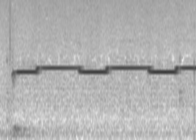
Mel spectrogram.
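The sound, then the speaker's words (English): An electronic alarm goes off in a radio studio. It gives a faint, shrill, high-pitched tone that sounds almost continuously and swells and dips in regular pulses. “it might have something to do with that alarm that's going off. Let's see if that alarm is still sounding.”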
